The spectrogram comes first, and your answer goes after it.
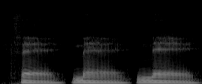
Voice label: "themene", concat syllables; Affixing experiment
